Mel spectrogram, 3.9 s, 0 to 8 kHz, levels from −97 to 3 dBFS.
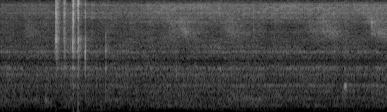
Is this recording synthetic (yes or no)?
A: yes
